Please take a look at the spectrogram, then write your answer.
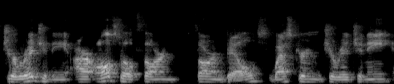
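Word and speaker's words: gerygone: The georigine, this word is pronounced georigine, are also thornbills, western georigine and large-billed georigine in these 2 photographs.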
